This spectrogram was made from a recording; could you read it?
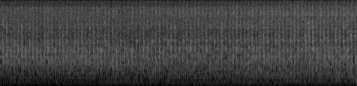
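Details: Mahindra Verito diesel in reverse with brake held: even idle pulsing about four times a second with no clunk or rattle; engine sitting quietly on its mounts.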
